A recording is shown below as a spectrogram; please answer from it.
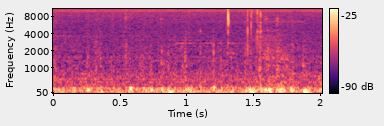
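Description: Near silence with faint computer keyboard typing: a few soft key clicks in the second half.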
